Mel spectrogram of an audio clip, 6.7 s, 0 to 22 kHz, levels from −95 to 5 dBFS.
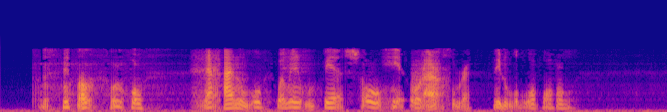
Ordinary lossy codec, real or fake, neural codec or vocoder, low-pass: AAC, 16 kbps; fake; autoencoder, 22.05 kHz, a latent of 192 numbers a frame, VITS, trained on many speakers; 3.6 kHz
